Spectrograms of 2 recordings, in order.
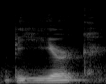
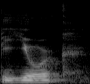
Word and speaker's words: Björk: Bjork was born in 1965 in Reykjavik, and her full name is actually Björk Guðmundsdóttir, and it's pronounced Björk, not Bjork.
